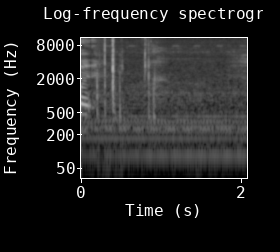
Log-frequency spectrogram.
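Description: A steady idling engine hum, with a few light clicks in the first second from plastic water bottles being handled.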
